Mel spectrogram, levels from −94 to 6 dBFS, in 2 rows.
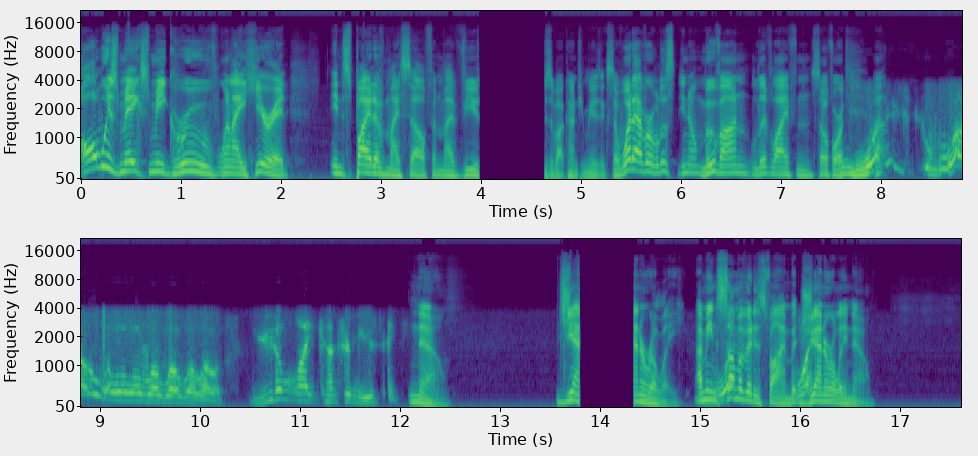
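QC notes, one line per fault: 3.98–4.64 s, playback stall: the audio cuts out mid-flow and sits silent for about 0.66 s before picking back up. A dropout that long with a clean restart points to the player likely running dry on buffered data or having its thread held up, rather than anything in the recording.
4.64–7.64 s, time-compressed catch-up: for 3 s after the restart everything runs hurried, about 1.15 times normal speed, yet pitch stays put. The player is working off its backlog by snipping out tiny slices and cross-fading the joins.
13.79–14.35 s, playback stall: same story again, a hole of about 0.55 s in the middle of the sound, then it resumes. The likely cause is again the player starving for data or getting blocked.
14.35–17.35 s, time-compressed catch-up: another 3 s rushed stretch at about 1.15 times speed, pitch unchanged, as the player shrinks its queue back down.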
